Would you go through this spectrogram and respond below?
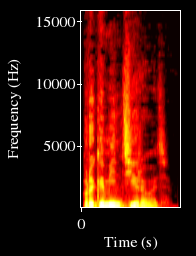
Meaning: to comment (various senses)
- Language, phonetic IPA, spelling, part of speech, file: Russian, [prəkəmʲɪnʲˈtʲirəvətʲ], прокомментировать, verb, Ru-прокомментировать.ogg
